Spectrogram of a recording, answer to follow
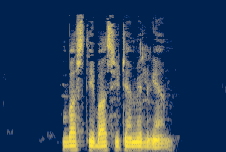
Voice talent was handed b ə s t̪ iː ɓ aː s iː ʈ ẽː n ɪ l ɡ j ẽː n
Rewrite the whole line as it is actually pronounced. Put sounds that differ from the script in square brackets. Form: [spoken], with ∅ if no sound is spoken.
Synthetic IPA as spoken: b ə s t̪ iː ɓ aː s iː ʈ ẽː [m] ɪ l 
